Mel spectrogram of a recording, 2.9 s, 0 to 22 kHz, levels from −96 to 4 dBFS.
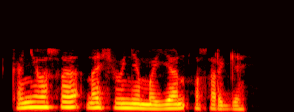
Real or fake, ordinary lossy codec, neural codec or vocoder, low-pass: real; none; none; 3.6 kHz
